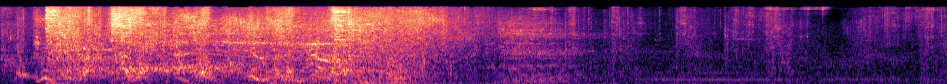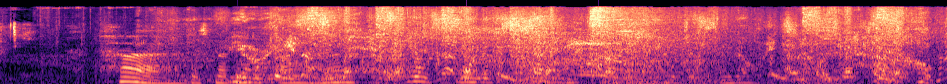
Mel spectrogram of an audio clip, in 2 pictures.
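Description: Blows strike a creature with heavy thuds.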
